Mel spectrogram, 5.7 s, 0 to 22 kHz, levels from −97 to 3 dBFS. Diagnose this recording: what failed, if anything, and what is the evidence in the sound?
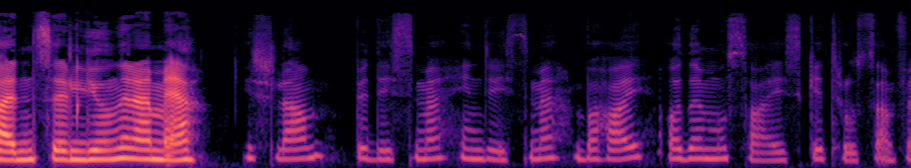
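Zipper noise runs from 1.17 to 1.69 s, just before "buddhisme hinduisme", as the speech drops by roughly 15 dB. The gain is applied in 1 dB steps at about 50 steps per second rather than as a continuous ramp. That points to a gain stage in the driver or buffer processing that updates once per block, which fits blocks of roughly 20 ms. Each abrupt step leaves a small click, and the series forms a fine ticking buzz over the fade.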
